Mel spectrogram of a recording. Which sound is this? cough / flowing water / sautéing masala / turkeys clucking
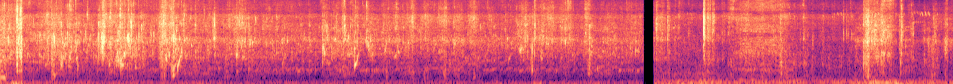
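flowing water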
